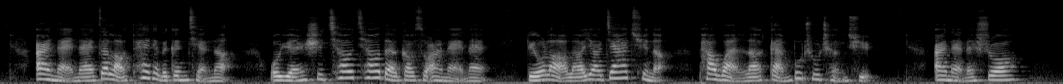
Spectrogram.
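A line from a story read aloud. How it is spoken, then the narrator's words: Laughing. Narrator (Chinese): 周瑞家的笑道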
